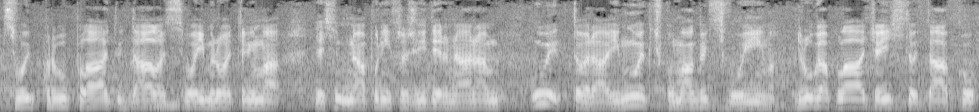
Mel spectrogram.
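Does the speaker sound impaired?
Yes: Down syndrome.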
